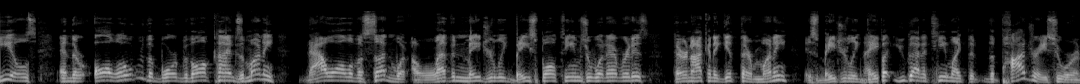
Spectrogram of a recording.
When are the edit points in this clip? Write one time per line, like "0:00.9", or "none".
0:08.8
